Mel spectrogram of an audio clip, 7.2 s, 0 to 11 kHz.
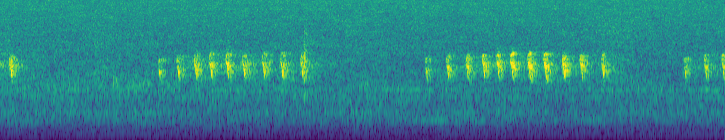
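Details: Common blackbird alarm calls in a May garden, 23 May 2021: three rattling series of clipped, repeated notes, each building a little in loudness, with short gaps between and soft background hiss.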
